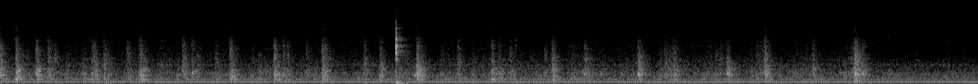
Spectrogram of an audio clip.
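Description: Clothes and water thump and slosh inside a tumbling washing machine drum.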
